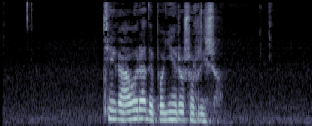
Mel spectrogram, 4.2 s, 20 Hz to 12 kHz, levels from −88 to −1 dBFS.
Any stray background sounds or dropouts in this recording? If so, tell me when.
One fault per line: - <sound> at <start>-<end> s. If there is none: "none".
none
